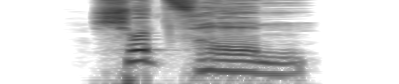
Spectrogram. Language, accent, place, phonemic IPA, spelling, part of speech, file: German, Germany, Berlin, /ˈʃʊt͡shɛlm/, Schutzhelm, noun, De-Schutzhelm.ogg
- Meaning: hard hat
